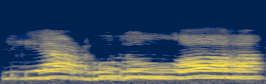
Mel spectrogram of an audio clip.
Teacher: और लाम जलाला मोटा पढ़ा जाएगा क्योंकि उससे पीछे पेश आ गया है।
